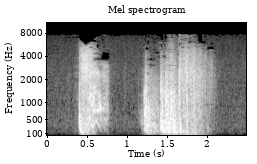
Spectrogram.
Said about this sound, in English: The unconscious butler's body made a satisfyingly loud thud as it hit the floor.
